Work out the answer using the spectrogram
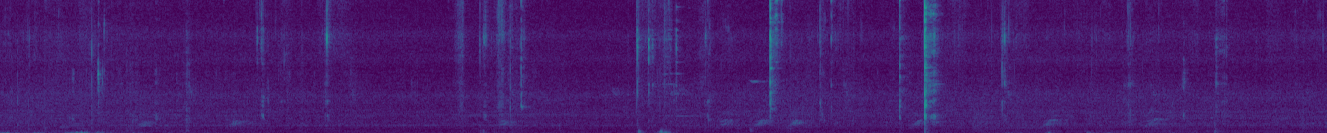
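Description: A person chewing a mouthful of rice and sardines, with scattered clinks of a metal fork and spoon against a plate. A sharp clink about nine seconds in stands out, and there are low thumps at the very start.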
